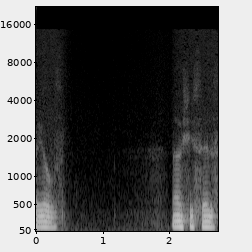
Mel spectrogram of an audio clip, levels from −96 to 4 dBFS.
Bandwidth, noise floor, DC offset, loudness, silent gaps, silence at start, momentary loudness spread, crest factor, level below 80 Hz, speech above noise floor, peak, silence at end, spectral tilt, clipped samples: 7.2 kHz; -72 dBFS; under 0.1%; -28 LUFS; none; 0 s; 8 LU; 18 dB; -58 dBFS; 47 dB; -12 dBFS; 0 s; -10 dB/octave; under 0.1%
